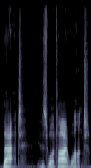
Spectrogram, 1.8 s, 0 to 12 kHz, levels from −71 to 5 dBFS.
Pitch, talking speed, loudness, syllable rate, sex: 85 Hz, 165 wpm, -21 LUFS, 3.3 syllables/s, male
